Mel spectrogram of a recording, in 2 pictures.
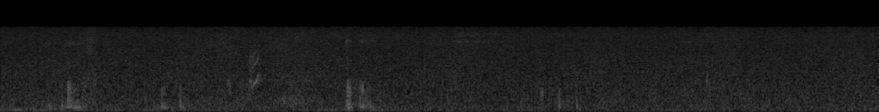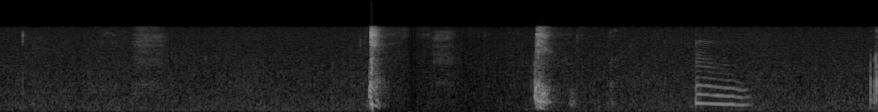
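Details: Small animal sneezing: soft sniffs, then two sharp explosive sneezes followed by the brief squeaky funny noise it sometimes makes after sneezing; sneezing.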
